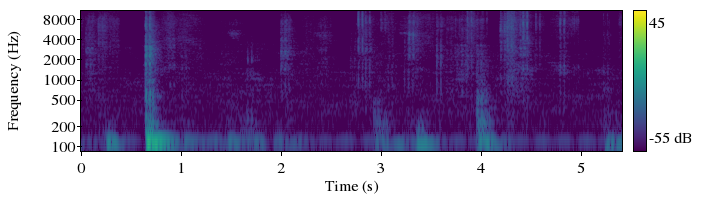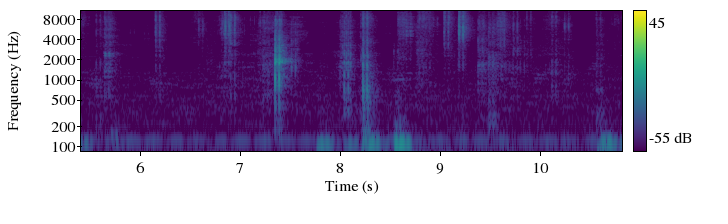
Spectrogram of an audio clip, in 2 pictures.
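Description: Trading card packs and cards being handled by hand: foil wrappers crinkling and a run of sharp, irregular snips and clicks, the loudest about a second in and another about seven seconds in.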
